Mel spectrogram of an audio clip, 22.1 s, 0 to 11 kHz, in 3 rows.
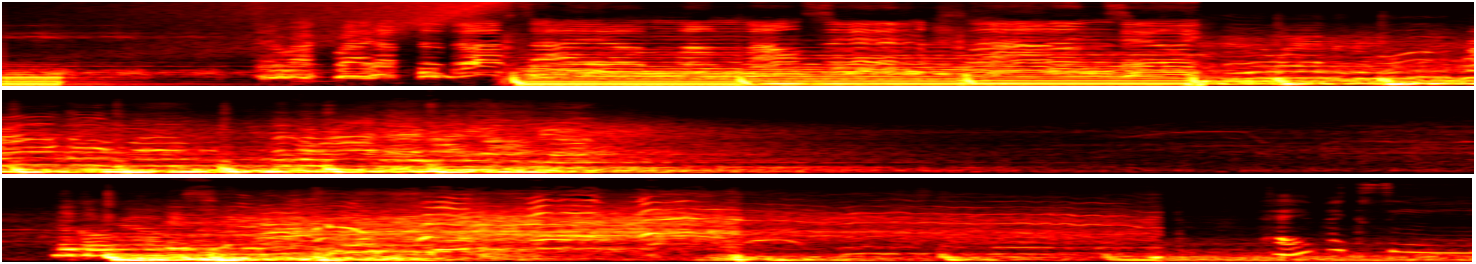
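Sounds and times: crowd screaming and singing along: 0:00.0 - 0:11.4, 0:12.0 - 0:20.5
amplified music: 0:00.0 - 0:12.3.

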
